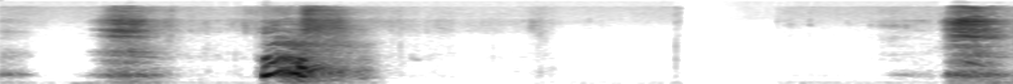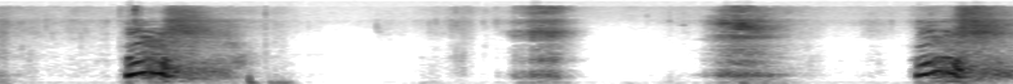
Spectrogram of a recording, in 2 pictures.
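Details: Four wet cold sneezes, each with a short inward breath before a forceful burst; repeated sneezing with a cold.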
